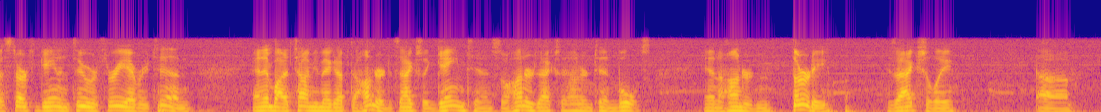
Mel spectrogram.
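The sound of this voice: A man talks at a fairly quick pace, his pitch medium and his intonation fairly even.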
